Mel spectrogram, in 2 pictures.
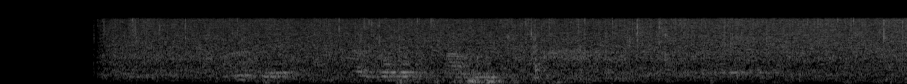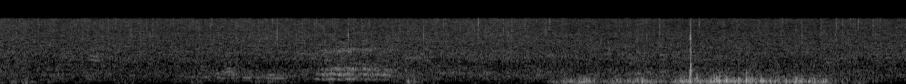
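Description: Amplified ant colony: a steady fine crackling hiss, much like light rain, starting about a second in. Low rumbling comes in near the end, with one sharp click.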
